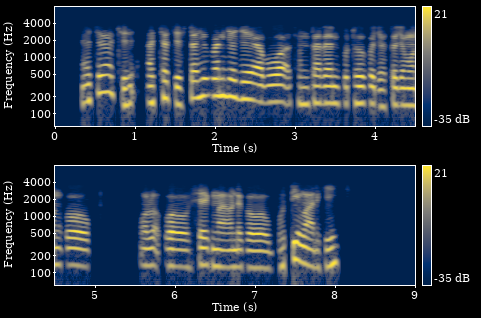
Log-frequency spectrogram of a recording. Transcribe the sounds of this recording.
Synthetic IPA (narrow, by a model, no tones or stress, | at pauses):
at͡ʃʰaatːt͡ʃʰat͡ʃɛsʈaɦiuʔkankiad͡ʒɛabɔwaʔsɔnt̪aɾɛnpuʈʰukɔd͡ʒʱɔt̪ɔd͡ʒɔmɔnkɔ | ɔlɔʔkɔsɛknaɔɳɖɛkɔbʱut̪imaɾki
